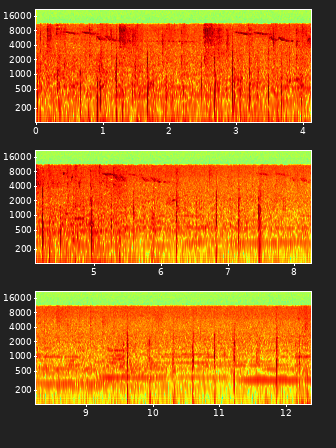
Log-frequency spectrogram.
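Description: Footsteps walk on stone and wooden planks.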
